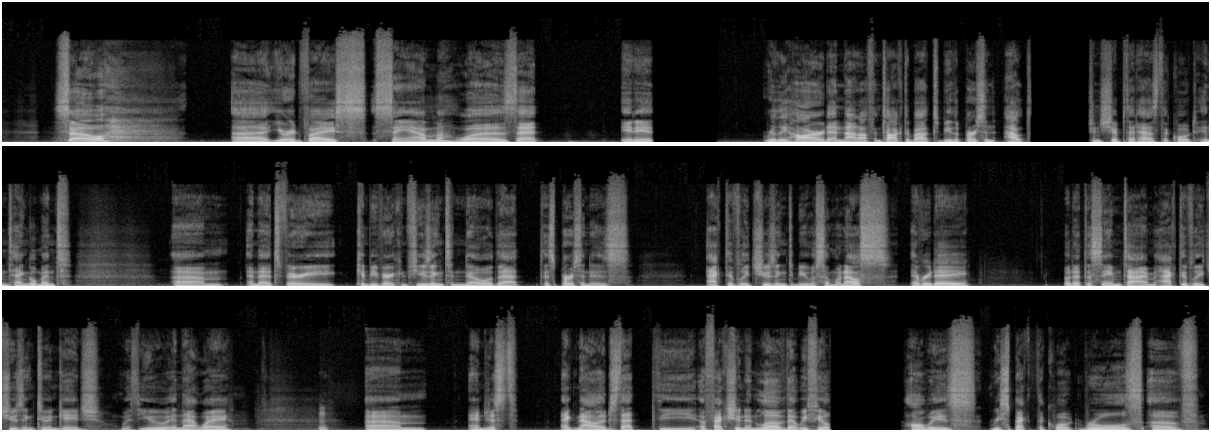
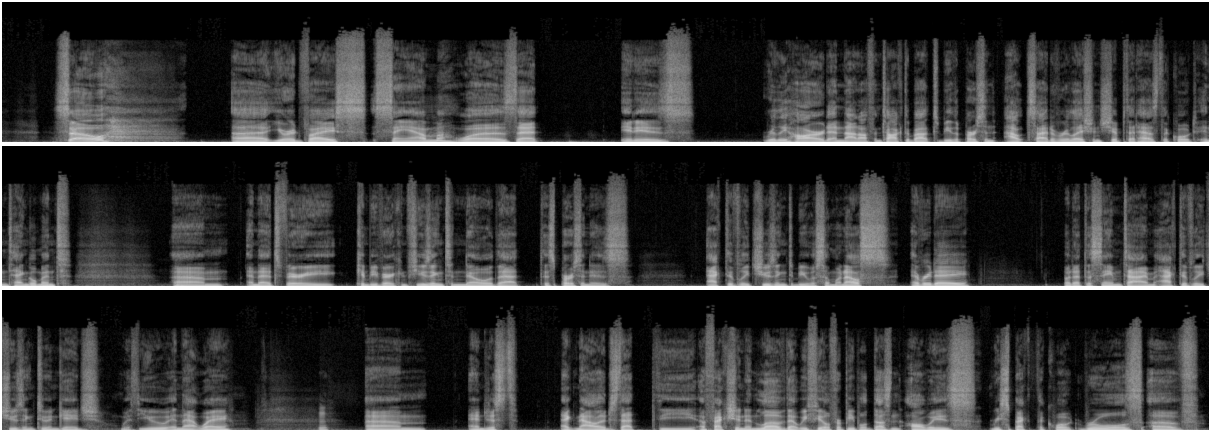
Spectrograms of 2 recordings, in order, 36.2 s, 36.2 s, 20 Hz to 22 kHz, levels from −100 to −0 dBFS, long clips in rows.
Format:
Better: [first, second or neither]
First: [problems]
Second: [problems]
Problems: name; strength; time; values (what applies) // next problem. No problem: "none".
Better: second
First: audio cutting out; at 6.5 s for 0.5 s, at 10 s for 0.5 s and at 32 s for 0.5 s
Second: none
